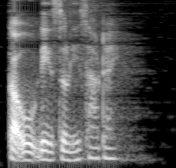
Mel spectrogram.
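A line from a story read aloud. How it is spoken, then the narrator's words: Soft question. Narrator (Vietnamese): Điền Điềm khẽ hỏi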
